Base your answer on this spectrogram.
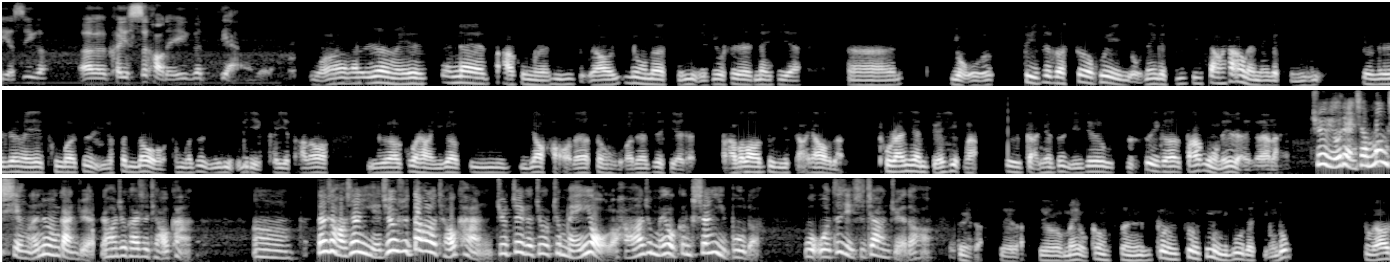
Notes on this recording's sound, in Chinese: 这期节目，我们邀请到两位在工厂打工的朋友。录制的时候他们还没下班。打工者录制“打工人”节目的时候还在打工。录音质量也受影响。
